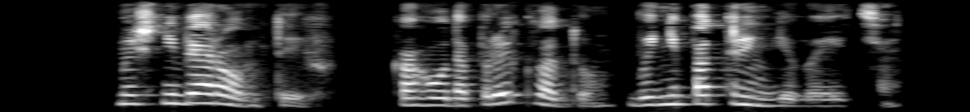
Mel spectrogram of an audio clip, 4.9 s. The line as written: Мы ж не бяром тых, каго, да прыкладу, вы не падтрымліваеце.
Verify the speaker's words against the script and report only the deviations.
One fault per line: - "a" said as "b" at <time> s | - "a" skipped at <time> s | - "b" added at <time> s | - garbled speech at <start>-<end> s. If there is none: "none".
none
